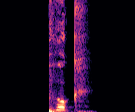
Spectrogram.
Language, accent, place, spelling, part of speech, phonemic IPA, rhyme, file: German, Germany, Berlin, Puck, noun, /pʊk/, -ʊk, De-Puck.ogg
- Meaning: puck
